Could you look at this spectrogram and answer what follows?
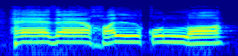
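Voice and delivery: slow, careful خلق with a light lam; slow recitation. Shown as a demonstration. Teacher slowly recites an example for the class. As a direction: recite هذا خلق الله slowly, lam kept thin. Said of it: "اللام مش مفخمة".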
